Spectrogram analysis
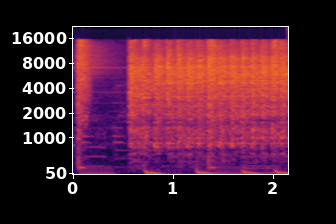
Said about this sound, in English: Is that a car?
